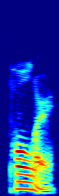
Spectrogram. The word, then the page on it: polar: American English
